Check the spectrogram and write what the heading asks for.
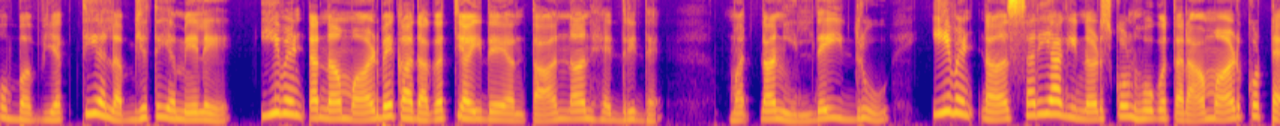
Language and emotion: Kannada, fearful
